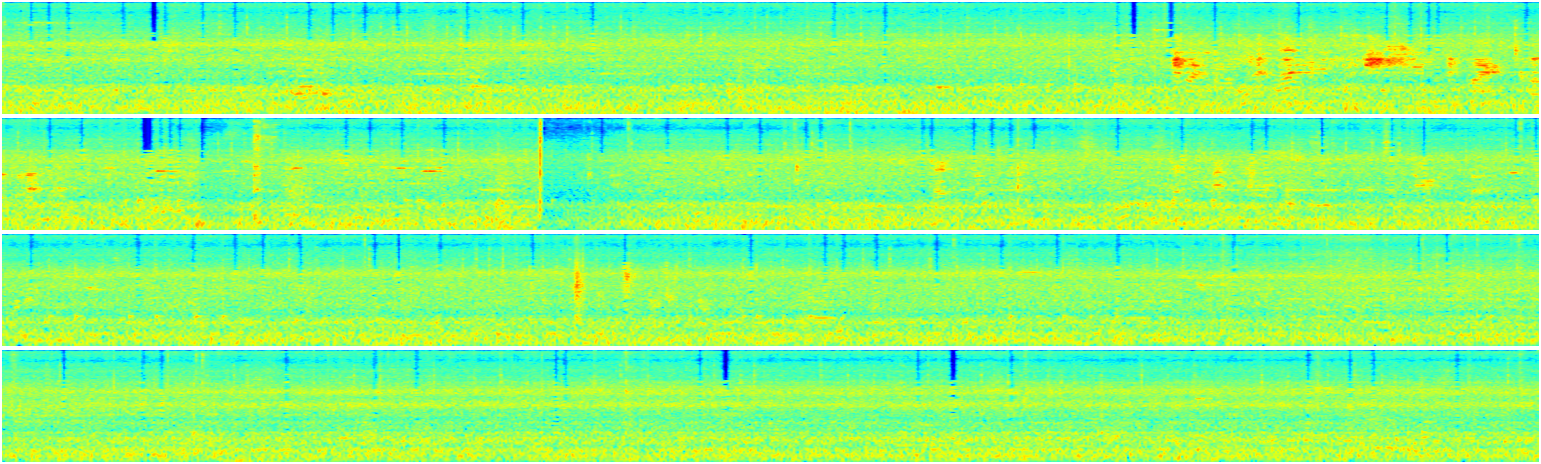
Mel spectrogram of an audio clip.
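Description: Steady low rumble inside a West Coast Express commuter train coach as it rolls into a station and slows to a stop, with voices heard at times over it.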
